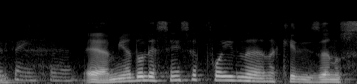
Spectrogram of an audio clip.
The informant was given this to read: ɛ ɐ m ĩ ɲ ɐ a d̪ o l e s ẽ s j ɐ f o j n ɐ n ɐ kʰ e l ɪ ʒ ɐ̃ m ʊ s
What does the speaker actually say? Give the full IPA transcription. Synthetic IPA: ɛ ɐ m ĩ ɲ ɐ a d̪ o l e s ẽ s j ɐ f o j n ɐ n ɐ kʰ e l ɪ z ɐ̃ n ʊ s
